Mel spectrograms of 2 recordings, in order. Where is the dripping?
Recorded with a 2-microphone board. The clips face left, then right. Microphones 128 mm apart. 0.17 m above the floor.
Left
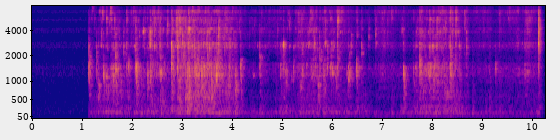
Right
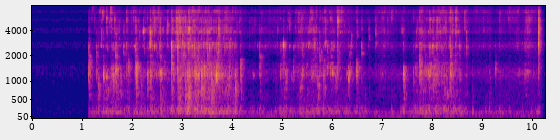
35° right (ahead or behind), 1.4 m.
